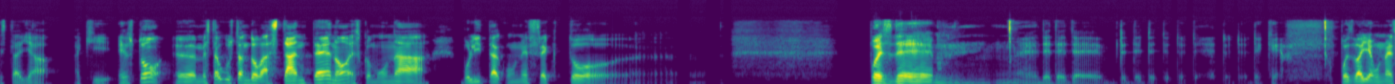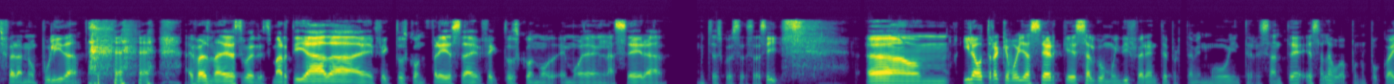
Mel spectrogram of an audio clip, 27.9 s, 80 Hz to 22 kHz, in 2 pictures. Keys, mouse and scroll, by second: 2.6-8.0 middle drag, 15.1 middle click, 25.9-27.8 drag.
